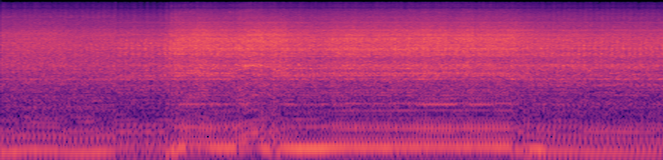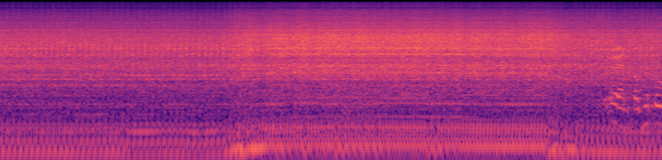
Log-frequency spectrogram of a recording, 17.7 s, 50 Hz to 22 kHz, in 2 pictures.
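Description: Kawasaki Z400 motorcycle engine idling steadily up close, a constant mid-pitched hum with brief rises in revs, while someone talks over it.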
